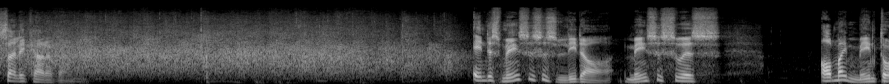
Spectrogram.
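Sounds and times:
speech: 0:00.0 - 0:01.0, 0:04.7 - 0:07.4, 0:08.2 - 0:08.8
audience applause for an actress's performance: 0:00.0 - 0:04.8.

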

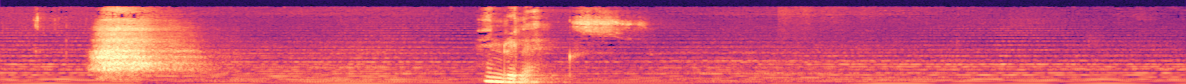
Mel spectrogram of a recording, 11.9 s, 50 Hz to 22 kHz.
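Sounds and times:
long deep exhale with a breathy ha sound during a relaxation breathing exercise: 0:00.9 - 0:02.3
speech: 0:04.8 - 0:05.9.

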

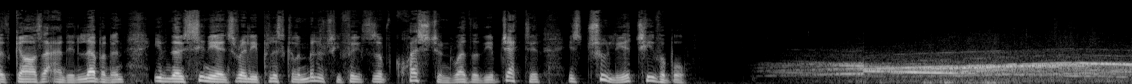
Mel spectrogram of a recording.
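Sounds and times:
speech: 0:00.0 - 0:07.0
air raid sirens wailing across a city: 0:07.6 - 0:11.3.

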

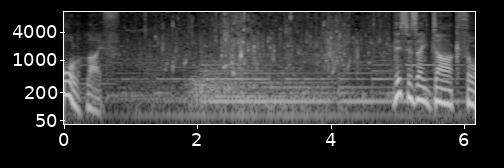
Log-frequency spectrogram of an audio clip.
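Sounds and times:
speech: 0:00.0 - 0:01.0, 0:01.9 - 0:02.7, 0:05.0 - 0:06.1
lagoon water sloshing and lapping against a small boat: 0:00.8 - 0:05.0.

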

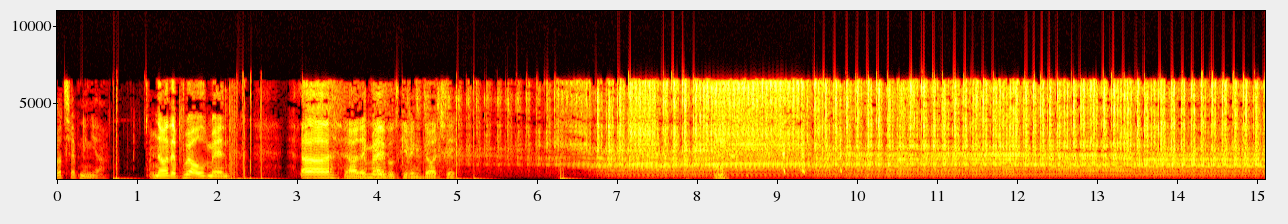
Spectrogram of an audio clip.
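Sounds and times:
speech: 0:00.0 - 0:02.4, 0:03.0 - 0:05.2
engine idling with rattling pulse and faint whine: 0:02.3 - 0:15.1
brief thump: 0:06.3 - 0:06.5
laughter: 0:07.9 - 0:10.4.

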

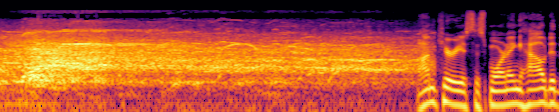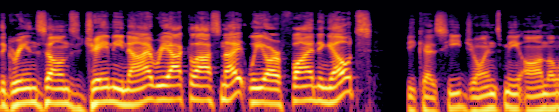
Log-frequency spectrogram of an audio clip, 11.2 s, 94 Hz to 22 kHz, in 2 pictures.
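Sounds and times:
large outdoor hockey crowd roaring and cheering outside arena after goal: 0:00.0 - 0:04.4
whoops and shouts from the crowd: 0:00.0 - 0:04.4
speech: 0:04.2 - 0:11.1.

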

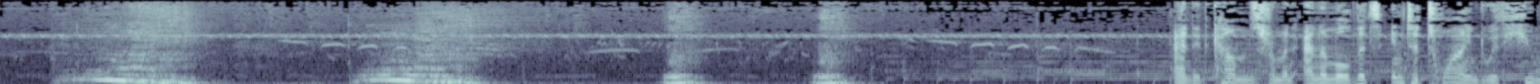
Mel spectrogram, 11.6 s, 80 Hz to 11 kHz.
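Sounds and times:
lion roaring: 0:00.4 - 0:06.6
speech: 0:08.8 - 0:11.5.

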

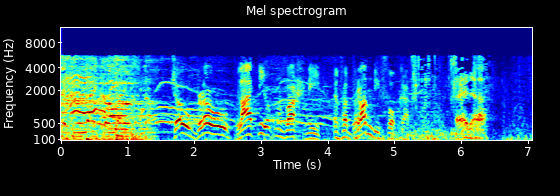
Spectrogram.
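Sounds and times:
monster screaming: 0:00.2 - 0:05.5
speech: 0:02.5 - 0:06.5.

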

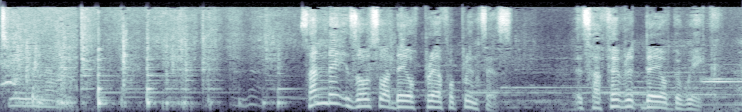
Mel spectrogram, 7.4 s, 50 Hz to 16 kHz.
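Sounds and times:
plates and pots clinking together: 0:00.0 - 0:04.3
speech: 0:00.1 - 0:00.8, 0:03.1 - 0:07.2.

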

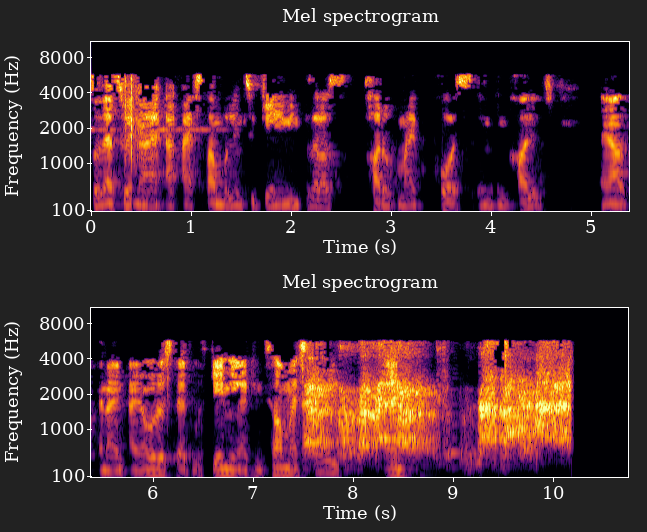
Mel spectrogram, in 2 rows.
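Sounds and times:
speech: 0:00.0 - 0:09.6
dog barking: 0:07.5 - 0:10.2.

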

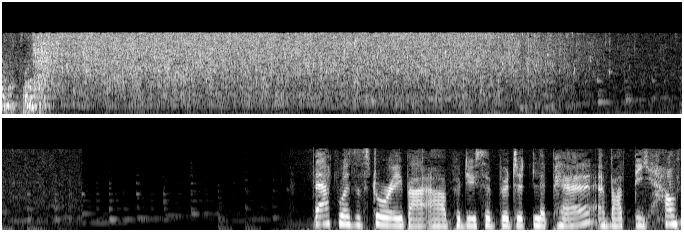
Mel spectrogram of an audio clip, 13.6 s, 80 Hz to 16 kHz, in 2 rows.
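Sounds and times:
toilet flushing: 0:00.0 - 0:07.6
toilet water trickling as the tank refills: 0:00.0 - 0:07.6
speech: 0:10.1 - 0:13.5.

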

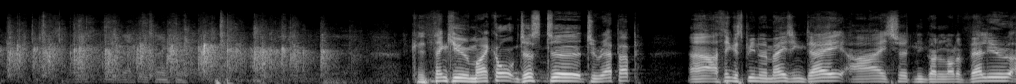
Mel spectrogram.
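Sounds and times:
room full of people applauding: 0:00.0 - 0:03.9
speech: 0:01.6 - 0:02.0, 0:04.2 - 0:10.1.

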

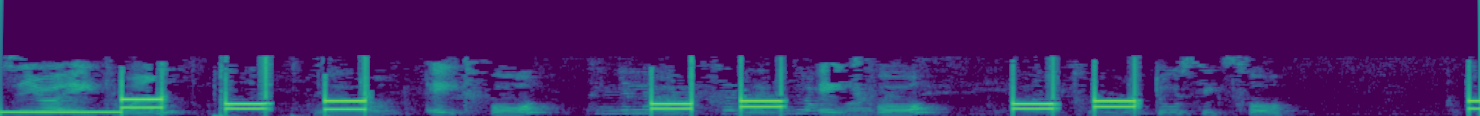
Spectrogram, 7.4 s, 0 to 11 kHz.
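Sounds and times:
brief steady telephone tone: 0:00.0 - 0:00.7
two-tone telephone keypad beeps as a phone number is dialed: 0:00.0 - 0:01.9, 0:03.3 - 0:04.0, 0:05.1 - 0:05.7.

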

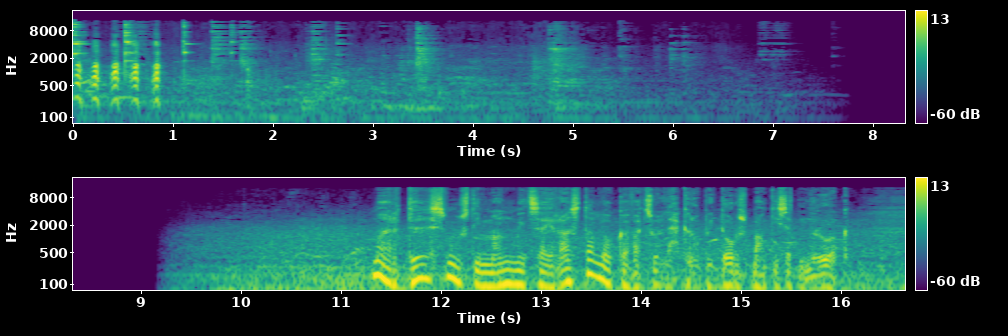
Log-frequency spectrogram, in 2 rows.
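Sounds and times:
speech: 0:00.0 - 0:00.9, 0:11.3 - 0:16.5
laughter: 0:00.0 - 0:01.0
coffee cups clinking together in a toast: 0:00.0 - 0:02.8.

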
